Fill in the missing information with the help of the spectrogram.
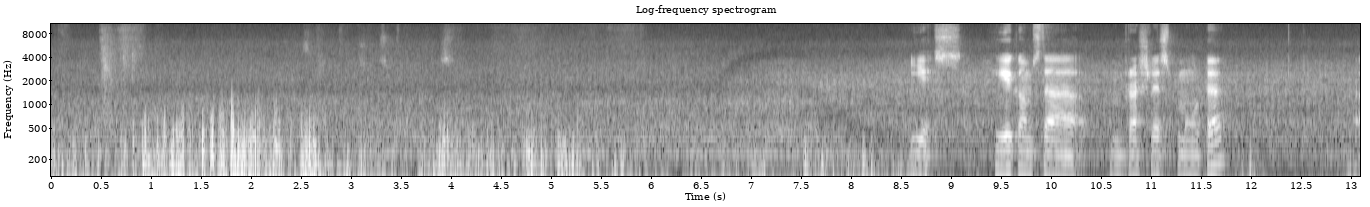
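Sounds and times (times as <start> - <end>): faint room hum: 0.0 - 13.0.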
